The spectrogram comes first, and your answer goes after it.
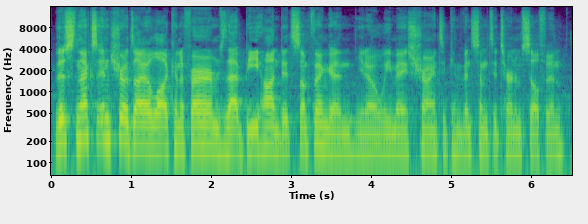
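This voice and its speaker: A man hosting a gaming channel, giving excited casual commentary and swearing freely. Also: mid-range voice, normal speed, clean tone, faint music behind. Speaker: gaming YouTube host. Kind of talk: casual commentary on game clips.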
